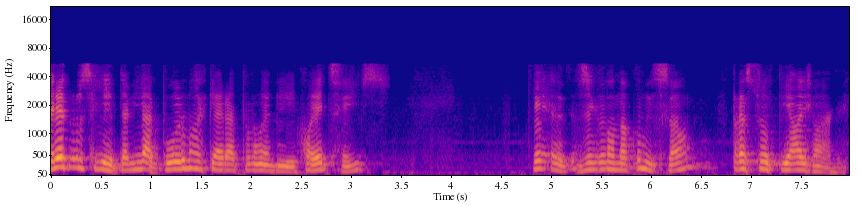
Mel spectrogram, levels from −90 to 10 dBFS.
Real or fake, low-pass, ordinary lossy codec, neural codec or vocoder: fake; 5.4 kHz; none; codec, 16 kHz in and 24 kHz out, 0.6 kbps, FireRedTTS-2 codec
